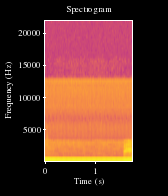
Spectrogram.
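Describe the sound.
A telephone dial tone while placing a call: a steady, unbroken mid-pitched tone runs throughout at an even level, with a brief voice-like sound cutting in at the very end.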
